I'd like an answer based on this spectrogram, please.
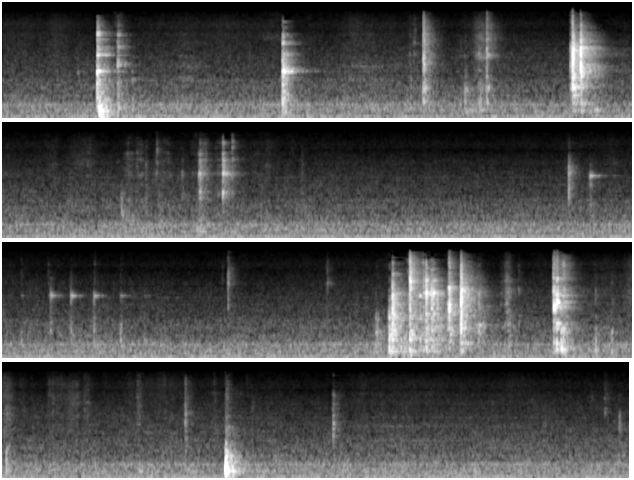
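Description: Metal measuring spoons and spice jars clinking and tapping against a stainless steel stockpot in a series of separate sharp knocks, with a quick rattling cluster about eleven seconds in. A faint low hum runs underneath.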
